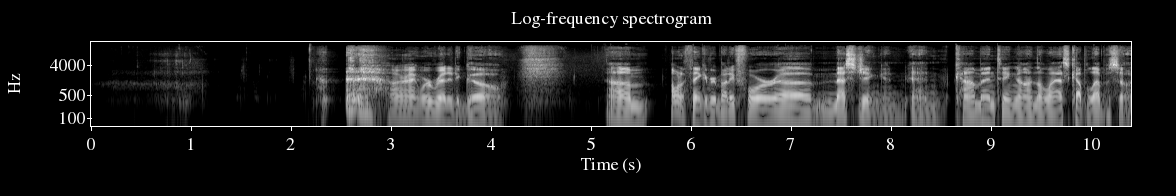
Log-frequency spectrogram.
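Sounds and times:
person slurping hot coffee: 0:00.1 - 0:02.7
soft mouth clicks: 0:00.4 - 0:02.6
speech: 0:02.3 - 0:04.2, 0:05.2 - 0:10.3.

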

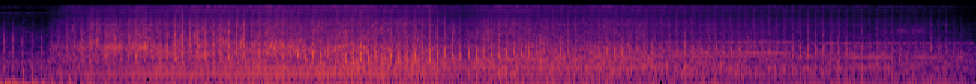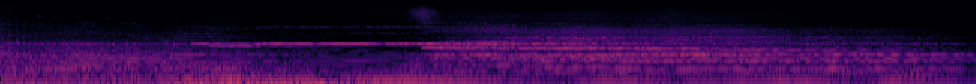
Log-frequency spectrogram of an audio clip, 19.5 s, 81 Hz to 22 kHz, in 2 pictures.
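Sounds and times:
helicopter rotor chopping as it descends onto a fenced-off roof: 0:00.0 - 0:10.1
deep helicopter engine drone: 0:00.0 - 0:11.5.

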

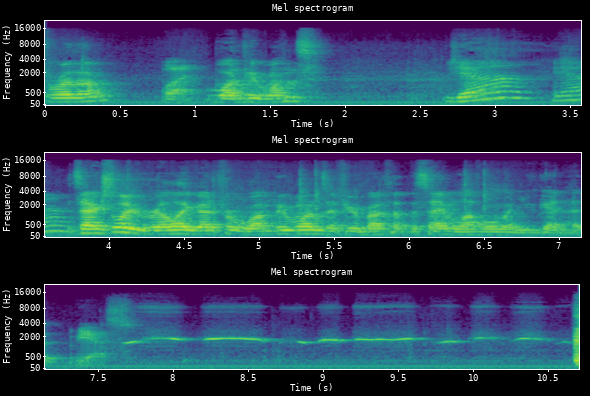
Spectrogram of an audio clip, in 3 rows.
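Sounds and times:
speech: 0:00.1 - 0:01.9, 0:02.6 - 0:07.9
person whistling a tune: 0:07.7 - 0:10.7.

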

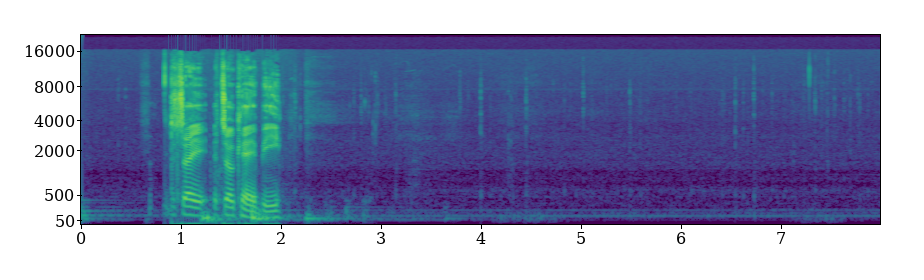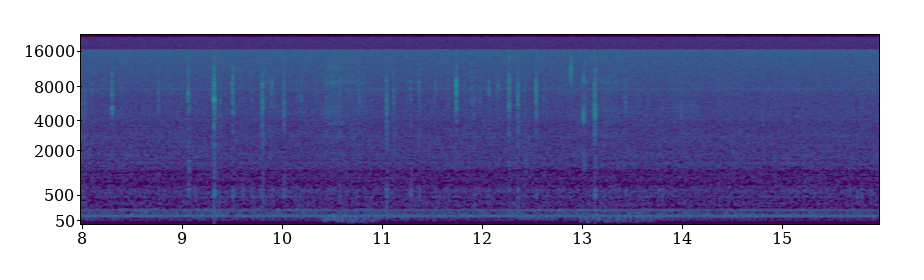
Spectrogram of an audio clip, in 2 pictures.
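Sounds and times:
low hum: 0:00.0 - 0:15.9
speech: 0:00.8 - 0:02.1
quiet computer keyboard typing an email: 0:03.8 - 0:05.7, 0:06.4 - 0:13.5.

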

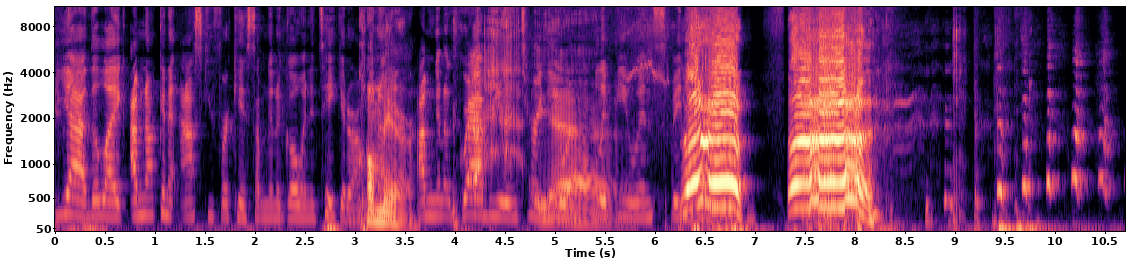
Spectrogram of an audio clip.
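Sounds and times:
speech: 0:00.0 - 0:09.3
man screaming: 0:04.2 - 0:08.3.

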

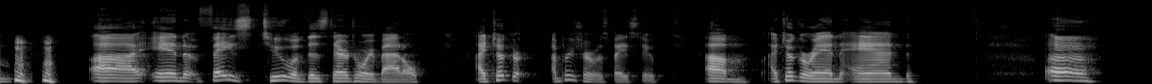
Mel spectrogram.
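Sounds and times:
speech: 0:00.0 - 0:09.2, 0:10.4 - 0:11.0
voiced yawn: 0:10.5 - 0:11.0.

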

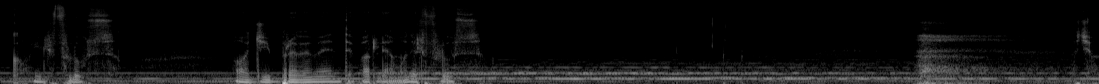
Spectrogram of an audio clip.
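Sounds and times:
steady low humming drone: 0:00.0 - 0:10.9
speech: 0:00.4 - 0:01.2, 0:02.4 - 0:04.9
deep breath: 0:01.4 - 0:02.3, 0:07.8 - 0:10.7.

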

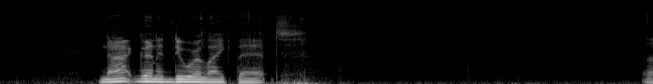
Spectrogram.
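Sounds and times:
speech: 0:01.0 - 0:03.1
typing on a computer keyboard: 0:01.5 - 0:06.1.

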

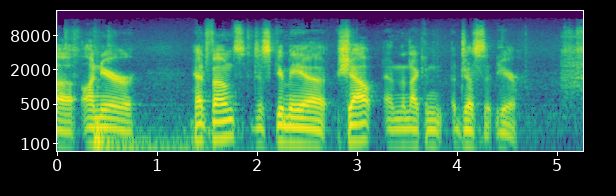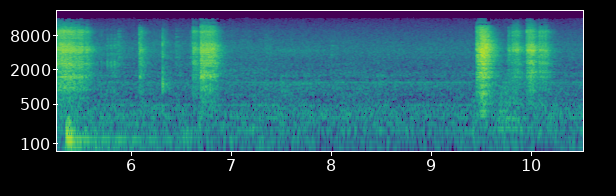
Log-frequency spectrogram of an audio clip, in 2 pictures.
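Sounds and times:
speech: 0:00.0 - 0:05.5
chair creaking and clicking: 0:05.0 - 0:07.0, 0:09.5 - 0:10.3.

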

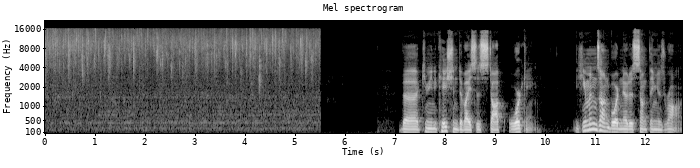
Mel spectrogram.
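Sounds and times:
shower on a ship running: 0:00.0 - 0:05.5
speech: 0:07.2 - 0:09.9, 0:10.6 - 0:12.7.

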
